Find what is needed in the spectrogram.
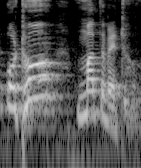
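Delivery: اٹھو high and rising, then a break before مت بیٹھو; pause after اٹھو. Shown as a demonstration. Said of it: "اب اٹھو کے آگے اردو زبان کے اندر بھی ایک نشان ہوتا ہے". (اٹھو پر زور اور وقفہ، پھر مت بیٹھو)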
